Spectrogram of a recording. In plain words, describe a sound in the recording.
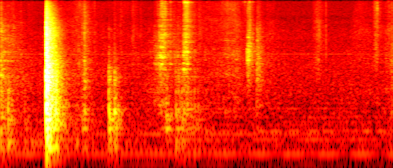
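Metal parts clink against a metal surface.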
